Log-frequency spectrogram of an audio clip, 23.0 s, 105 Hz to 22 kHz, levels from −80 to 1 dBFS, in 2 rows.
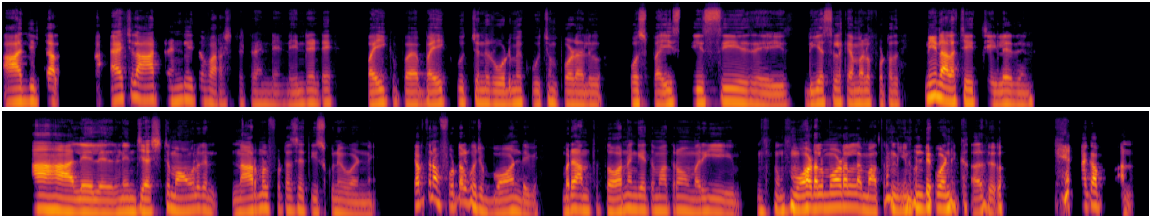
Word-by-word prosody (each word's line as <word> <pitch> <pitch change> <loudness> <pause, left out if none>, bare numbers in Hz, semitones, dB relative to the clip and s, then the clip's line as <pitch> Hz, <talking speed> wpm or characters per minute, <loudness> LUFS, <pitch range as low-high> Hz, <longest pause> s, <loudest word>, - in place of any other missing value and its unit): అది 140 +1 +3
తప్ - - +3 0.6
యాక్చువల్‌గా 160 +1 +1
ఆ - - +6
ట్రెండ్ 145 +2 -7
అయితే 145 -1 -10
వర్స్ట్ 115 +1 -7
ట్రెండ్ 115 -1 -10
అండి. 110 0 -14
ఏంటంటే, 125 +1 -4 0.4
బైక్ 130 +4 0
ప - - -17 0.2
బైక్ 120 +3 0
కూర్చొని 130 -1 -5
రోడ్డు 115 +1 -4
మీద 130 - -3
కూర్చొనిపోవడాలు. 115 -2 -5 0.4
ఒక 125 - -1
స్పైక్స్ 120 +2 -3
తీసిసి 130 +2 +1 0.8
డీఎస్ఎల్ 130 +2 -2
కెమెరాలో 120 0 -2
ఫోటోస్ 120 -1 -9 0.3
నేను 185 -1 +7
అలా 135 - +5
చే 130 - +2 0.2
చేయలేదండి. 115 0 -3 1.6
ఆహా! 145 -2 +9 0.2
లేదు 125 -1 +4
లేదు. 120 -1 -1
నేను 130 0 -1
జస్ట్ 130 +3 +2
మాములుగా 145 +3 -1 0.3
నార్మల్ 145 +4 +2
ఫోటోసే 145 -1 -6
తీసుకునేవాడిని. 115 -4 -6 0.4
కాకపోతే 195 +9 +1
ఆ - - -3
ఫోటోలు 170 +5 -1
కొంచెం 145 -8 -3
బాగుండేవి. 120 -4 -2 0.3
మరి 155 +3 +5
అంత 140 0 -6
దారుణంగా 145 +4 +1
అయితే 145 0 -8
మాత్రం 140 +1 -4
మరి 130 +2 -3 0.9
మోడల్ 160 +2 +8
మోడల్‌లా 170 -1 +5
మాత్రం 135 - -2
నేను 145 - -1
ఉండేవాడిని 165 +2 +3
కాదు. - - -3 0.9
నాకు - - +3
అప్ - - -16 0.2
అన్ - - -11
130 Hz, 145 wpm, -23 LUFS, 120-145 Hz, 1.6 s, ఆహా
